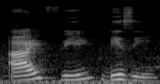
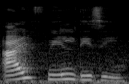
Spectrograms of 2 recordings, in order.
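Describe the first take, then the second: No difference in how they are said.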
